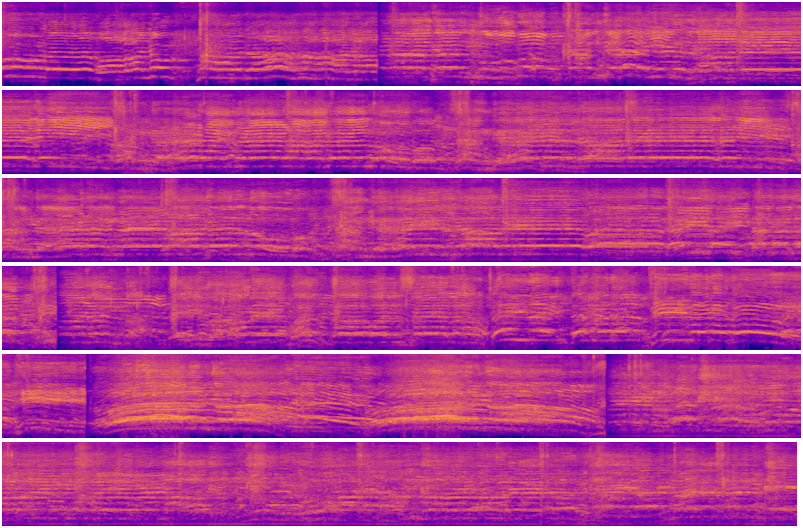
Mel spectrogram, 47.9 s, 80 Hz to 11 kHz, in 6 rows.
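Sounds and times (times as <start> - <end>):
men chanting and singing in unison: 0.0 - 47.9.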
